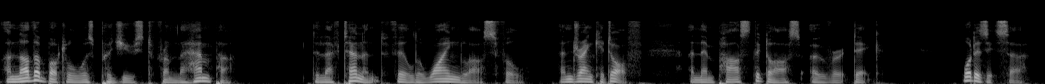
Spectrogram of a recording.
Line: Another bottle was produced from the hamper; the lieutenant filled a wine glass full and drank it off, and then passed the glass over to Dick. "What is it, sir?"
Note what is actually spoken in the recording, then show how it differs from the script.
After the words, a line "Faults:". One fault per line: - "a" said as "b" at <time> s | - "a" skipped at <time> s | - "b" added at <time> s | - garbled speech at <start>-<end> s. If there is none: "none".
Another bottle was produced from the hamper; the lieutenant filled a wine glass full and drank it off, and then passed the glass over at Dick. "What is it, sir?"
Faults:
- "to" said as "at" at 8.4 s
